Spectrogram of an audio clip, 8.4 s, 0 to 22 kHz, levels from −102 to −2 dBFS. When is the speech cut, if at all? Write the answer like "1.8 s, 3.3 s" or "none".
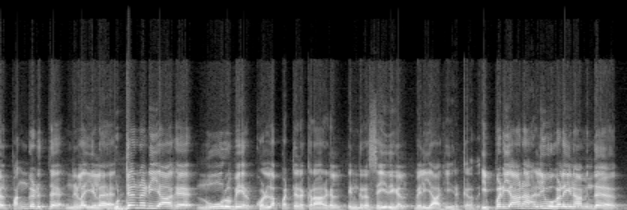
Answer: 6.3 s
